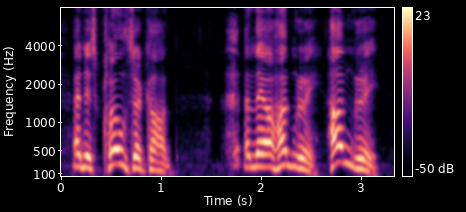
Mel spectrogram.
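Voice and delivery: put-on wife pointing to hungry children, despairing; despairing cry. A narrator's reading. Cry out for the hungry children. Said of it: "screamed in despair".

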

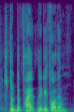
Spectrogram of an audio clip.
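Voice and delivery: plain reading voice

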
